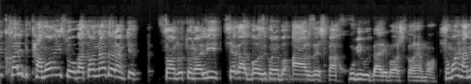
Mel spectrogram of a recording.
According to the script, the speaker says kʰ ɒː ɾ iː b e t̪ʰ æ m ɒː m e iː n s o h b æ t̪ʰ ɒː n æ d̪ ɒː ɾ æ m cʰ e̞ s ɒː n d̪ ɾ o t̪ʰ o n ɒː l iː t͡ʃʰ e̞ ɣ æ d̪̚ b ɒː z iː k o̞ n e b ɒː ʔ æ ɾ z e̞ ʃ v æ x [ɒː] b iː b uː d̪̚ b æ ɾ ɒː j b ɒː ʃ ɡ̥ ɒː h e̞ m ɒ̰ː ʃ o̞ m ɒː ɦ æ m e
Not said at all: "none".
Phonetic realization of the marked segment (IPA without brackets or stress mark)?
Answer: uː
